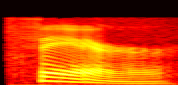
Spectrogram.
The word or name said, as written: fair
